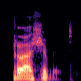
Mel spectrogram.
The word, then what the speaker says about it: Krashevets: So I would say if you're pronouncing your name, it's Krashevets, because you have a little bit of a roll of the R. A is not an A, it's an A.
